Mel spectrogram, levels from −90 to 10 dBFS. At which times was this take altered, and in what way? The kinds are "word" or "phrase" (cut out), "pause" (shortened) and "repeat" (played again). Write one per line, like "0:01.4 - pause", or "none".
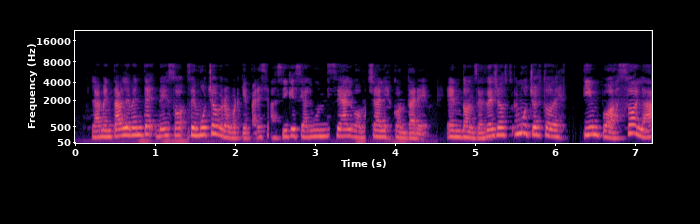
0:01.4 - word
0:02.4 - word
0:03.1 - word
0:03.6 - word
0:05.5 - word
0:06.3 - word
